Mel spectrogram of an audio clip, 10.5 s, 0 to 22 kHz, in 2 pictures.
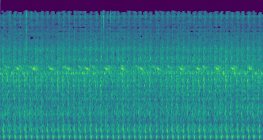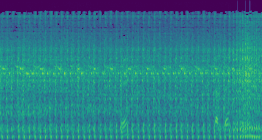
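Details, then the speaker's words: Yamaha Vixion after regulator/rectifier (kiprok) replacement cleared MIL code 46, charging at 14 V: steady even idle pulses then clean rise in revs, no knocks or misses; runs normally. "ya kita coba hidupkan di sini untuk hilang ya untuk kode mil 46 nya hilang"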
